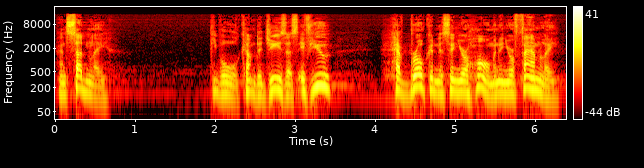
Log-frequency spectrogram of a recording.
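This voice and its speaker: An older man, a pastor, preaching a sermon with a storytelling manner, drawn-out pauses and slowing down for emphasis. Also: mid-range voice, animated, a little mellow. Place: church sanctuary. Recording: long hall reverb of a church sanctuary.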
